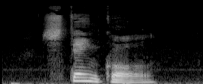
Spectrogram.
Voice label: "steenkool", Dutch

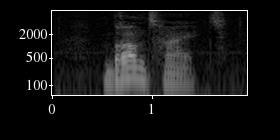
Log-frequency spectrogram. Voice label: "brandhaard", Dutch

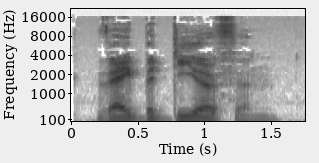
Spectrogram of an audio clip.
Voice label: "wij bedierven", Dutch

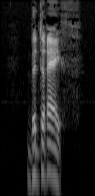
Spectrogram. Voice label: "bedrijf", Dutch

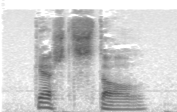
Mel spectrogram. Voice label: "kerststal", Dutch

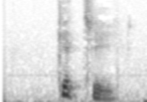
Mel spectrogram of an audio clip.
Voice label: "Kitty", Dutch

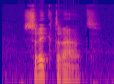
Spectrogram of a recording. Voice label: "schrikdraad", Dutch

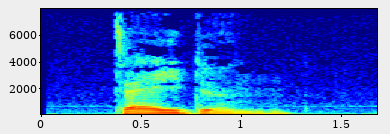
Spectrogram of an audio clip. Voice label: "tijden", Dutch

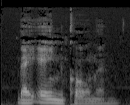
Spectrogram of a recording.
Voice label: "bijeenkomen", Dutch

